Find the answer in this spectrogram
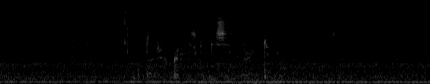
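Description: Near silence over a low steady hum, with a few faint short clicks and soft hisses between about one and three seconds in: a priest's whispered private prayer at Communion and small sounds of handling the chalice.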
